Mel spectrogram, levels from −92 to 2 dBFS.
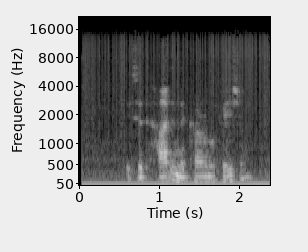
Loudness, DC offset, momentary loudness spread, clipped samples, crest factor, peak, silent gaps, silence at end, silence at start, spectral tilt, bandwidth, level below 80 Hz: -28 LUFS; under 0.1%; 17 LU; under 0.1%; 22 dB; -8 dBFS; none; 0 s; 0.05 s; -5.5 dB/octave; 15 kHz; -38 dBFS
